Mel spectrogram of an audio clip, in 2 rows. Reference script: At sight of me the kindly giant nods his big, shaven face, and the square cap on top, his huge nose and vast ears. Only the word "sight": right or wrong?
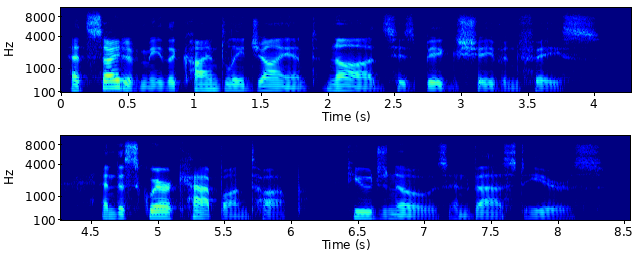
right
